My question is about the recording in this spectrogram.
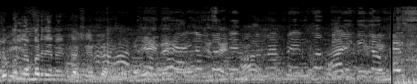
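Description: Several people talking at once in a close crowd, voices overlapping into chatter with no single speaker clear.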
